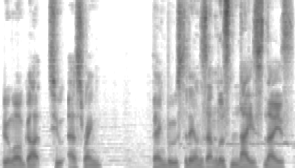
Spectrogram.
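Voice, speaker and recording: A man's voice: deep voice, fairly even intonation, unhurried, mellow, faint music behind. A man livestreaming a game in a casual, chatty way, thinking aloud and talking to his chat.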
